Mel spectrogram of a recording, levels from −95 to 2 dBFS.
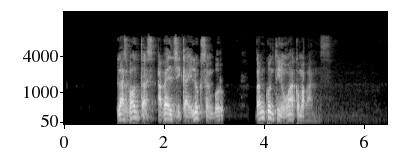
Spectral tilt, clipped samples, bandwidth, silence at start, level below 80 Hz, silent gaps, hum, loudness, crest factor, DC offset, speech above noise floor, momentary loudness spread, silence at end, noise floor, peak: -5.5 dB/octave; under 0.1%; 8 kHz; 1.05 s; -62 dBFS; none; none; -18 LUFS; 18 dB; under 0.1%; 54 dB; 9 LU; 1.5 s; -72 dBFS; -2 dBFS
